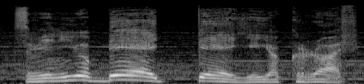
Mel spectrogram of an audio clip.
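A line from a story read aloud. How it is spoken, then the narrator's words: Hoarse, unrecognizable voice. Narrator (Russian): сказал мистер Бидерман хриплым, совсем неузнаваемым голосом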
